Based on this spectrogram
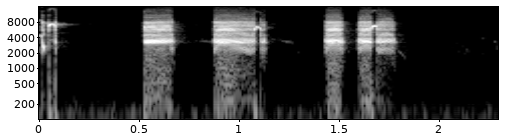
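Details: Sindhi black francolin; a brief click followed by four loud, rasping notes in two pairs, each pair spaced about a second apart, with silence between.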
